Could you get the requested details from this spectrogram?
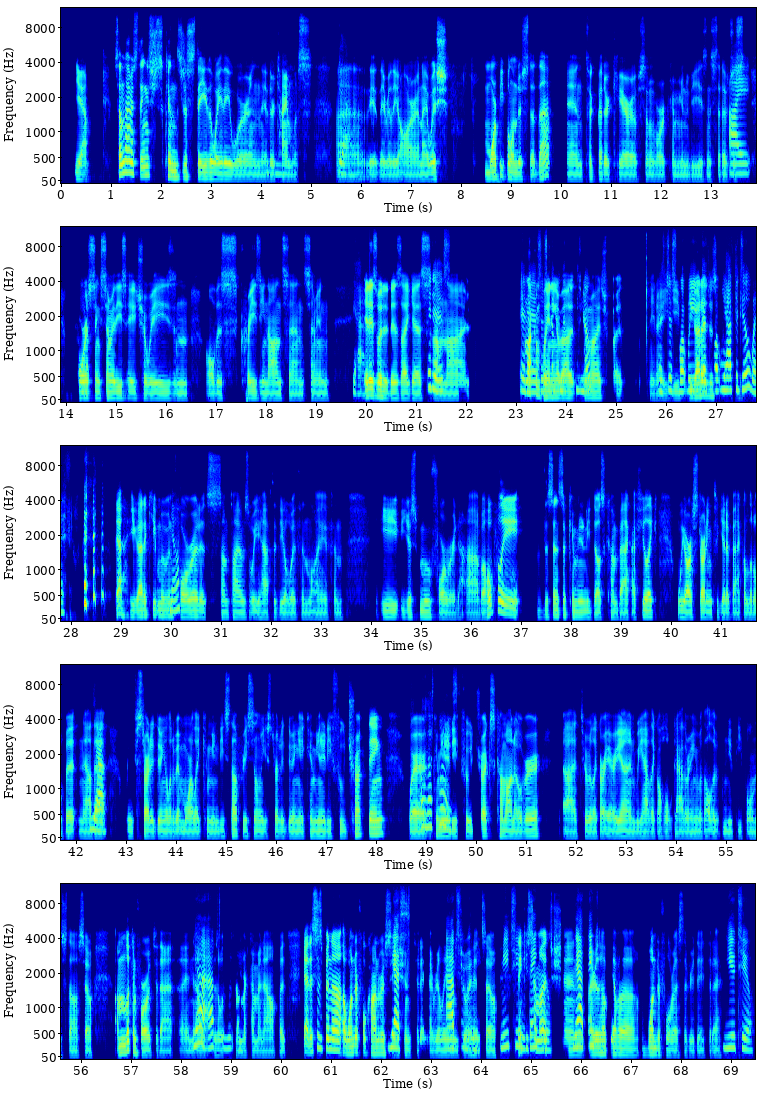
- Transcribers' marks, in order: tapping; chuckle
- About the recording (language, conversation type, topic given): English, unstructured, How does your hometown keep shaping who you are, from childhood to today?
- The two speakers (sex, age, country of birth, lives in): female, 50-54, United States, United States; male, 20-24, United States, United States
